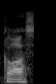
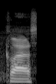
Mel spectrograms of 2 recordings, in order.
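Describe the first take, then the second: First: It is said with a South African accent. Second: It is said with an American accent. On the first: It is the usual way at home. "instead of class" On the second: It shows an accent picked up abroad. "like saying class instead of class"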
